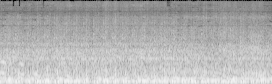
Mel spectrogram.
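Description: Steady engine drone with a low, even hum throughout, from boats running nearby on the waterway to Sada Pathor; no voices.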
